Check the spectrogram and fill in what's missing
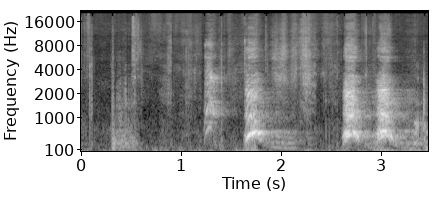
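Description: Indoor dogs bark at a mailman in a few sharp, loud bursts, close by, after a person speaks briefly.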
